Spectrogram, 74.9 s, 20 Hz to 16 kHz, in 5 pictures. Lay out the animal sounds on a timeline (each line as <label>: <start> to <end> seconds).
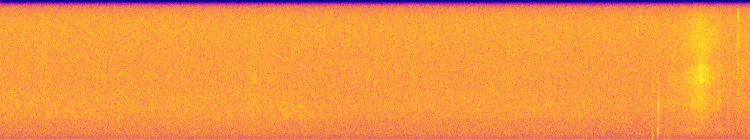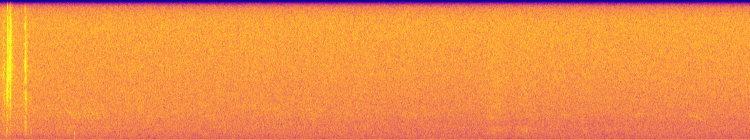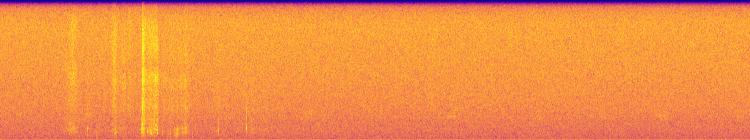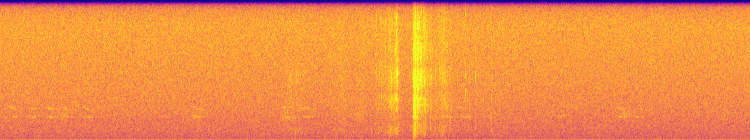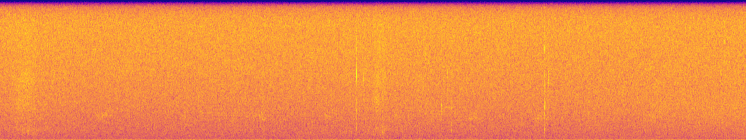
Blue Jay (Cyanocitta cristata): 45.0 to 47.1 seconds
Blue Jay (Cyanocitta cristata): 57.0 to 58.1 seconds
